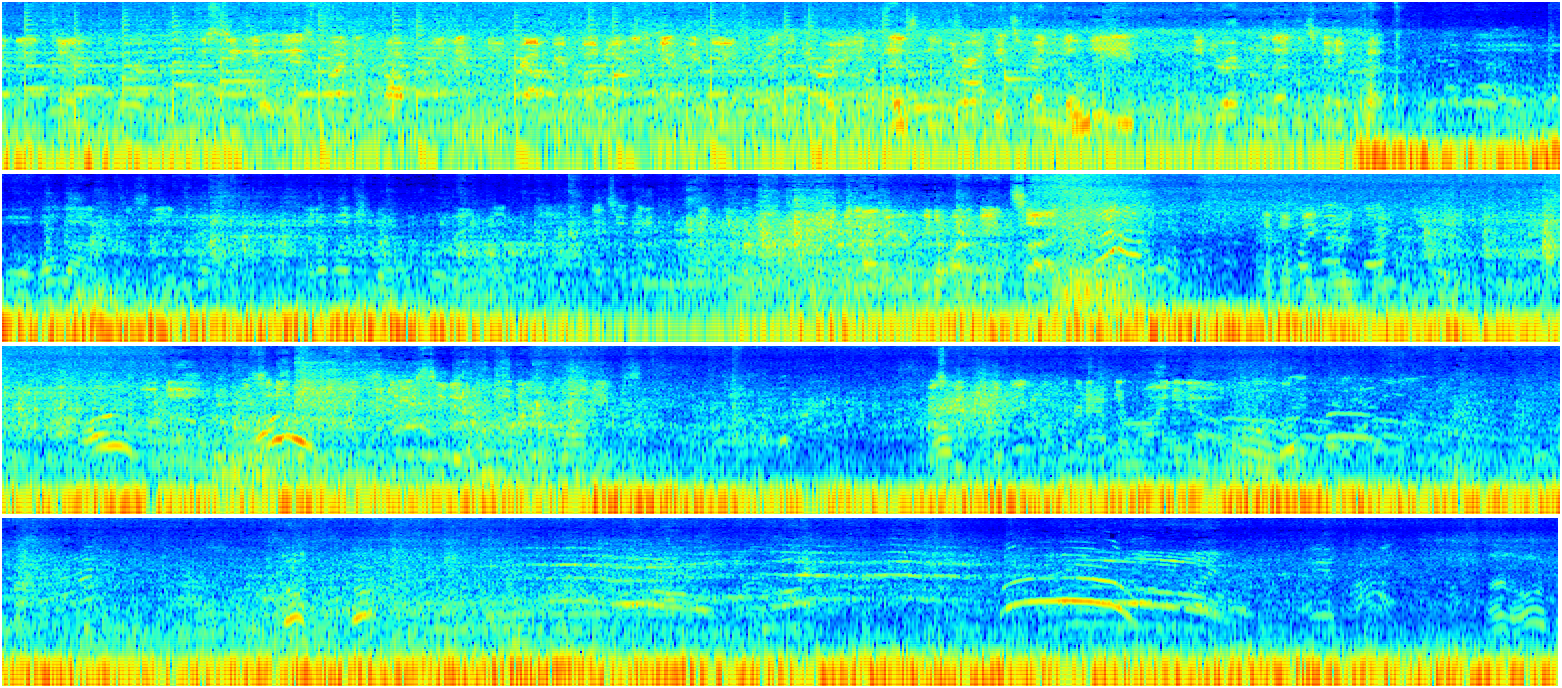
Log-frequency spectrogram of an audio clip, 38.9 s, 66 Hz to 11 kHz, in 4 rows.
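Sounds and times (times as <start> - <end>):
deep earthquake rumble: 0.0 - 38.9
voices and shouts: 26.9 - 28.9, 30.8 - 37.8.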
